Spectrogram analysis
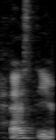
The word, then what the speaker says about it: Este: You told me to call you Este. Este, right? Este, yeah.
